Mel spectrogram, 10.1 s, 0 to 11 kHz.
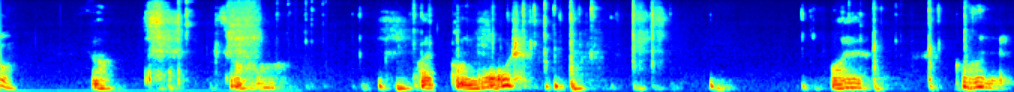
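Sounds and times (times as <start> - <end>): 
speech: 0.0 - 0.2, 0.9 - 2.9, 4.6 - 5.4, 8.3 - 8.8, 9.7 - 10.1
computer keyboard clicking: 2.9 - 6.7, 8.0 - 10.1.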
